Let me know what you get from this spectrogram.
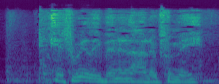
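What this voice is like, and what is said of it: Bad Australian accent. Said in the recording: “That was Australian. Bad, bad, bad.”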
